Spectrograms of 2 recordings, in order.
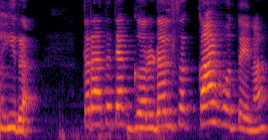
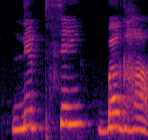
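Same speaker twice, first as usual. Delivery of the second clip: लिप sync बघा drawn out slowly and softly, every syllable shaped; slow for lip reading; 5 dB quieter, much slower than usual. Shown as a demonstration.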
